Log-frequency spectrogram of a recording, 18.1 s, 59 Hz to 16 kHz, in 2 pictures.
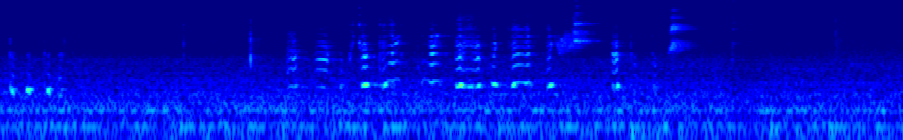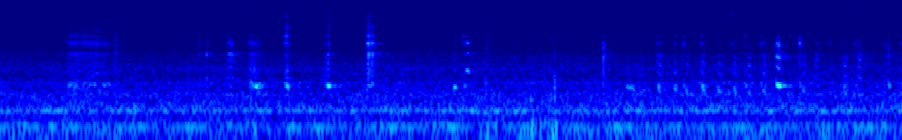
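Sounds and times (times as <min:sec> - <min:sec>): budgerigar chattering: 0:02.9 - 0:07.0.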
